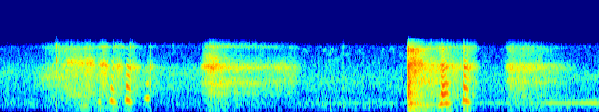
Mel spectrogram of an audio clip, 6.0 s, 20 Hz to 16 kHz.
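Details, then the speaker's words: Horse snoring after sitting up then collapsing into deep sleep, loud snoring lasting about 5 minutes: fluttering, rumbling nasal breaths in irregular bursts, some with quick rattles. "Snoring. Tired. Look at your little teeth. You're so noisy."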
